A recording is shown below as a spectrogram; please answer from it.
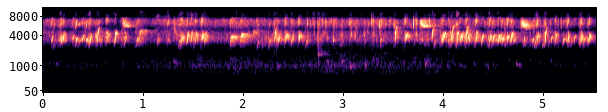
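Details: European goldfinch song used to stimulate captive goldfinches: continuous loud, rich twittering and tinkling trills, rapid and varied, with scarcely a pause.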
